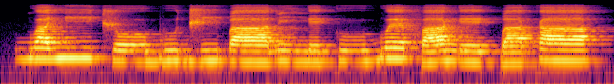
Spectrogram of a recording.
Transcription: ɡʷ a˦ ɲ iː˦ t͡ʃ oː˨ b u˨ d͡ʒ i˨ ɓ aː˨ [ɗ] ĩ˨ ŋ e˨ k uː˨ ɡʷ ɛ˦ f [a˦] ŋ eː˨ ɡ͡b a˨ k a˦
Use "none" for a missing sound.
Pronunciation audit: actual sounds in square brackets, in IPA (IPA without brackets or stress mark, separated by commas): ɗ, a˨˦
